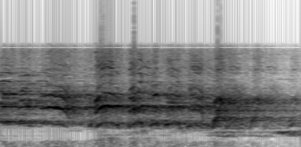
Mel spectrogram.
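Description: A man's voice through a microphone, chanting in long drawn-out melodic phrases rather than speaking, fading a little near the end.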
